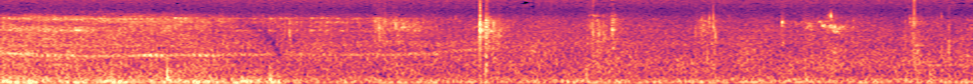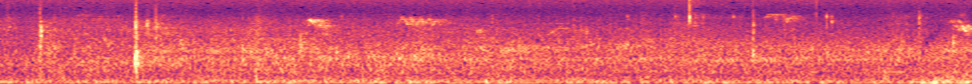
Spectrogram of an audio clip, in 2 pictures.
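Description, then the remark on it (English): Steady low rumble of morning road traffic rolls by without letup, a continuous wash of passing cars with occasional sharp clicks and ticks over the top, and no one talking. “I seem to find myself dealing with a lot of cars this morning.”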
